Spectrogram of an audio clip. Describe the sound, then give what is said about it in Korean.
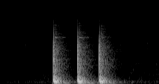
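Three firm knocks on a room's wooden door in quick, even succession, fairly loud, followed by a short fading resonance and then quiet. “몇 날이 건너지 못해 실은 한층 흥분된 표정으로 준보의 방문을 두드렸다.”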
